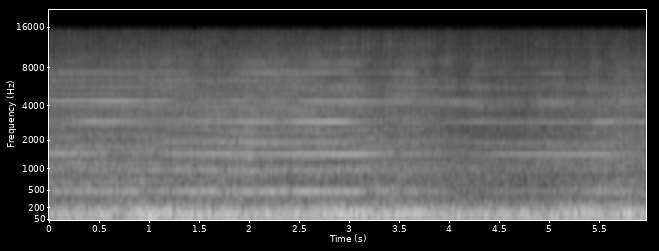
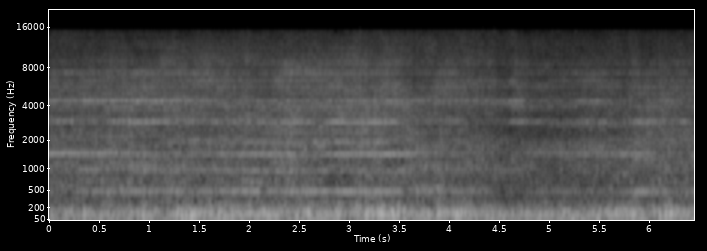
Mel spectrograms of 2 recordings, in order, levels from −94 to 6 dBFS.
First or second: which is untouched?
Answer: first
